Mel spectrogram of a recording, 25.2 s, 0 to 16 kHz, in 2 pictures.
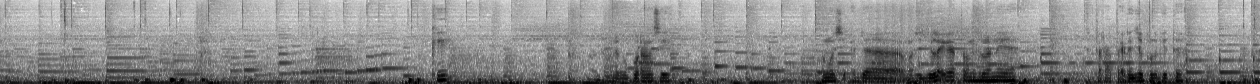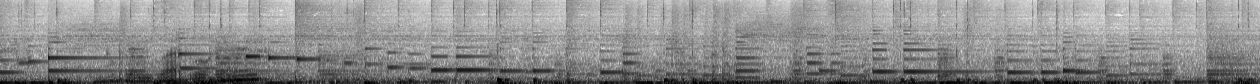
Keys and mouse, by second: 0.9 a, 3.2 Tab, 9.3 Tab, 10.5 right click, 11.6 right click, 12.4 KP_7, 13.8 right click, 15.7 KP_7, 16.7 KP_3, 18.4 g, 21.3 right click, 22.1 g, 24.7 right click.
